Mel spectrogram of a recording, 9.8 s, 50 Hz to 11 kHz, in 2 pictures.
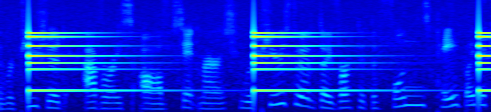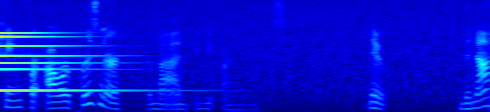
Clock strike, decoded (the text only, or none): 3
